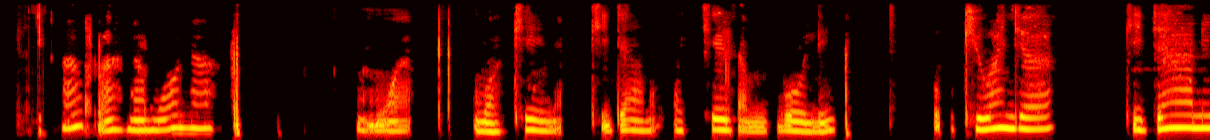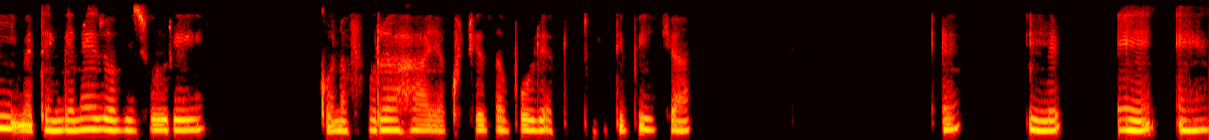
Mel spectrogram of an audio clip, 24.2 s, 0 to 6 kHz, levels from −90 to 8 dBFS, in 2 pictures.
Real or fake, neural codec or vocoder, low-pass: real; none; 5.4 kHz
